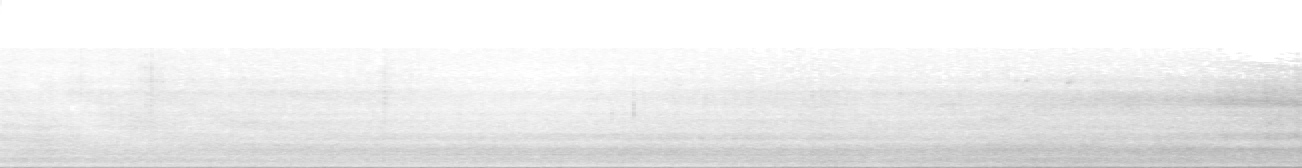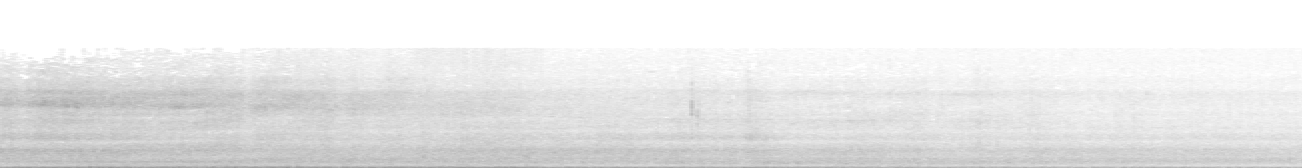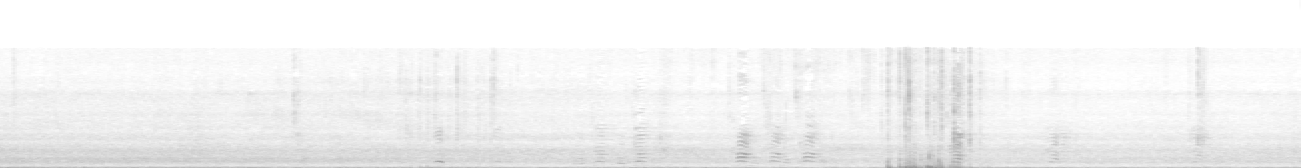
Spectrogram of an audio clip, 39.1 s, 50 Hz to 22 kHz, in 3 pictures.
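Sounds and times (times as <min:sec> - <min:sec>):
low outdoor rumble: 0:00.0 - 0:39.0.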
